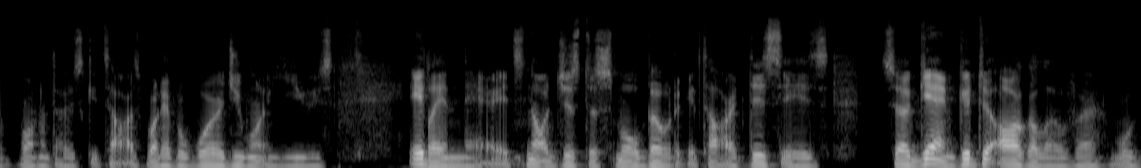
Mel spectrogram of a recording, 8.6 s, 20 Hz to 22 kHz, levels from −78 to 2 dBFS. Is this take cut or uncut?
cut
